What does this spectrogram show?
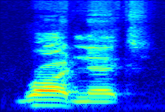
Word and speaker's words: Brodanex: So, I'm with Larry Br uh Broadenics. Did I pronounce it correct? Broadnecks.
